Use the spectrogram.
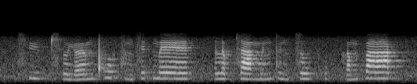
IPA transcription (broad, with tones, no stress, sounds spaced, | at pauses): t͡sʰ yː˧ p̚ t͡sʰ ɵ˨˩ ɥ œː˨˧ m kʷʰ ɐ˥ w t͡s ɐ˨˩ ŋ s ɵ˥ t̚ m ɛː˧ | l ɐ˨˥ p̚ s aː˨ m ɵ˨˥ n t̪ ɵ˨˩ n t͡s o˧ w kʷʰ ɐ˧ k̚ h ɐ˨˥ m p aː˥ k̚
